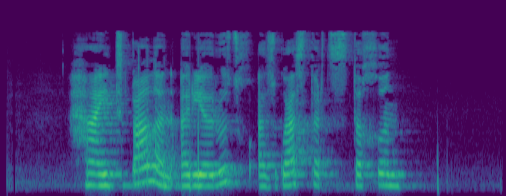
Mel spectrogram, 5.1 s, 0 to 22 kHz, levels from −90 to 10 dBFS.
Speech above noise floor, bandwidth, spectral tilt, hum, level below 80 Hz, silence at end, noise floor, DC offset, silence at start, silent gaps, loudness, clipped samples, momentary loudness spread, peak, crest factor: 41 dB; 11.5 kHz; -2.5 dB/octave; none; -80 dBFS; 1 s; -65 dBFS; under 0.1%; 0.7 s; none; -24 LUFS; under 0.1%; 10 LU; -6 dBFS; 20 dB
